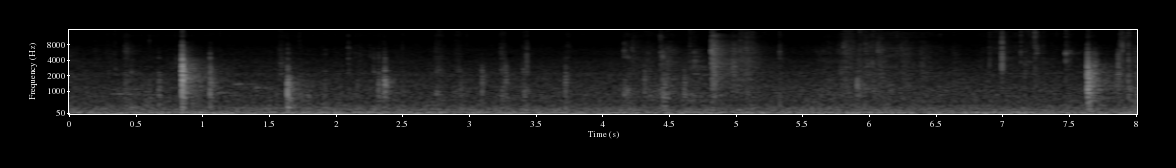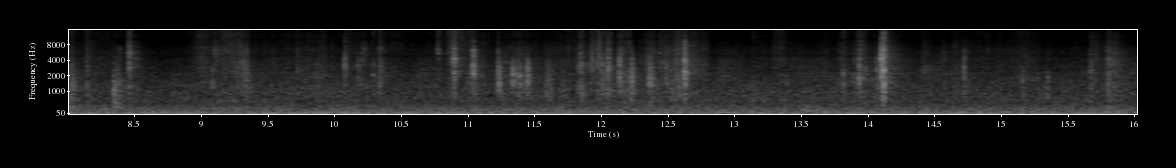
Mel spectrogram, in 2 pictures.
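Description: Small plastic connectors being handled: scattered sharp clicks and taps, the loudest about a second in and a quicker run of clicks about eleven to thirteen seconds in, over a faint low hum.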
